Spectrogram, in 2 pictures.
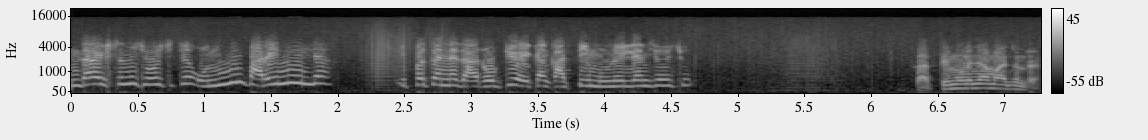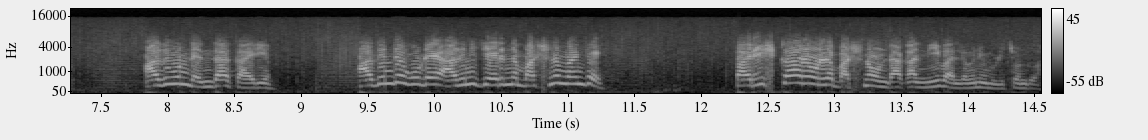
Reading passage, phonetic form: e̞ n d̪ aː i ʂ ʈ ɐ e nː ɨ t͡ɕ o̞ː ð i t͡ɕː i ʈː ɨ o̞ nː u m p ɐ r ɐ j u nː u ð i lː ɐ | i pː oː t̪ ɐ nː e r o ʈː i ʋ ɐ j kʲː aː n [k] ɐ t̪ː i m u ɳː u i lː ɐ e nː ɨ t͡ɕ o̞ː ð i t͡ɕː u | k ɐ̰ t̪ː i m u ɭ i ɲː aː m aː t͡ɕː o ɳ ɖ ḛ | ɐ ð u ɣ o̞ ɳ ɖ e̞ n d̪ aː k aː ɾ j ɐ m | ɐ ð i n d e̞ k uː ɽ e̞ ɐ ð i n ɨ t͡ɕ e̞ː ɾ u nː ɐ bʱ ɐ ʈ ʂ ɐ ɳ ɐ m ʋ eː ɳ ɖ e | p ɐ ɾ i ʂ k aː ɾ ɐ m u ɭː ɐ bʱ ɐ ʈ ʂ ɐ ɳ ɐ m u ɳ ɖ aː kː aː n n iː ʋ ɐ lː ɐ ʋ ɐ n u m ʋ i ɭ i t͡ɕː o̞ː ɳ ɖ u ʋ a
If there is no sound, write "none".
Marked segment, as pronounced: k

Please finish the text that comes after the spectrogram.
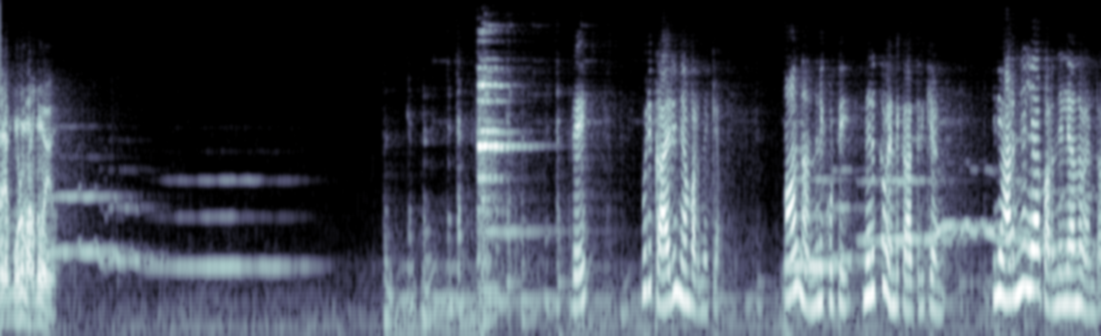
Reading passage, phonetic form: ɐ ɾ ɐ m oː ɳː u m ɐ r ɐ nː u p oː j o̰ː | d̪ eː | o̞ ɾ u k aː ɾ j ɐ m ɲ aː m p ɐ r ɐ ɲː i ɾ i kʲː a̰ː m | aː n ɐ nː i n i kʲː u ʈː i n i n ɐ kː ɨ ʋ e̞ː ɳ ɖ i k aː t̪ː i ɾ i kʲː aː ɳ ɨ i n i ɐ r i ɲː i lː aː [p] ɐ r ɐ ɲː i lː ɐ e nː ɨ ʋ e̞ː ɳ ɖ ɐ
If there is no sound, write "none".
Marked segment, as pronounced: p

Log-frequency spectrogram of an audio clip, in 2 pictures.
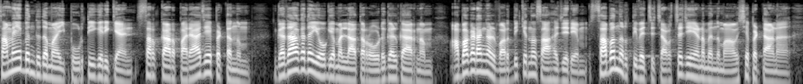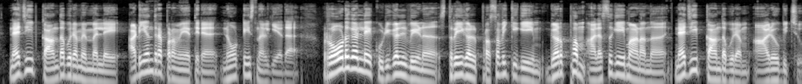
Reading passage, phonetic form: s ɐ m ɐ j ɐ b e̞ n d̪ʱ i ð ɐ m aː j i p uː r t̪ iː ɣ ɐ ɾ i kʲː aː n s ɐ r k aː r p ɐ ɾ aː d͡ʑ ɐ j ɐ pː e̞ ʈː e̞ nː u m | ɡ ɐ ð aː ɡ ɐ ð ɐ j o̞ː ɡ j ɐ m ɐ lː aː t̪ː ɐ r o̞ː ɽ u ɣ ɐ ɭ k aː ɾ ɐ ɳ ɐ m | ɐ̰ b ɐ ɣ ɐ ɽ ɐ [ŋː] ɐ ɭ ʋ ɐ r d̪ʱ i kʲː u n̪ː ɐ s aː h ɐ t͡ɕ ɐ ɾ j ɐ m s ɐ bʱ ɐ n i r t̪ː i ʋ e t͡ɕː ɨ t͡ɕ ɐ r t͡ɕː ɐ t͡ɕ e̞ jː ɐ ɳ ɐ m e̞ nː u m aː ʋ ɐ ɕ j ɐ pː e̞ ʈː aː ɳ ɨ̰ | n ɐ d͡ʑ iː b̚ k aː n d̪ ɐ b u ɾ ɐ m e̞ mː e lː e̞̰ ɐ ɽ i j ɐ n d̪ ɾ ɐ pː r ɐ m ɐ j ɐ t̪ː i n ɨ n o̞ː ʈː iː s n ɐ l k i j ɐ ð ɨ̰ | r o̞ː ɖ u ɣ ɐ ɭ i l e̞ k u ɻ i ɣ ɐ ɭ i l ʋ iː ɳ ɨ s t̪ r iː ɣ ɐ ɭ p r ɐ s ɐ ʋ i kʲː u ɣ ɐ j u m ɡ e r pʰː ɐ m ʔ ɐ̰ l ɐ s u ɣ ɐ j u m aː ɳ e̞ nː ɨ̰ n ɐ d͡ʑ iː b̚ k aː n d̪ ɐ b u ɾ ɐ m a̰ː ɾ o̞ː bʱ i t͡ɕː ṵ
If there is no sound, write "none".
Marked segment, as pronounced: ŋː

